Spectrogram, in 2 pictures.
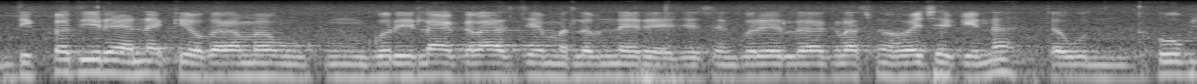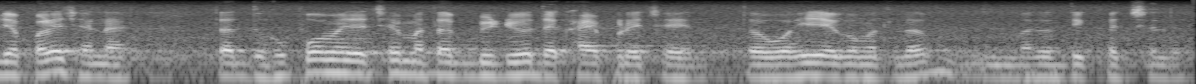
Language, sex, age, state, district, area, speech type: Maithili, male, 18-30, Bihar, Purnia, urban, spontaneous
